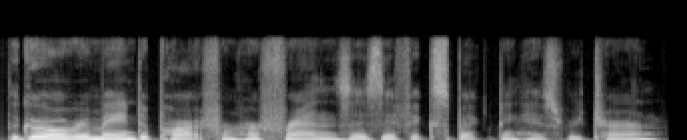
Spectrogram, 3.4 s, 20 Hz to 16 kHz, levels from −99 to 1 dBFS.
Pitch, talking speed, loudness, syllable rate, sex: 200 Hz, 210 wpm, -19 LUFS, 5.5 syllables/s, female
